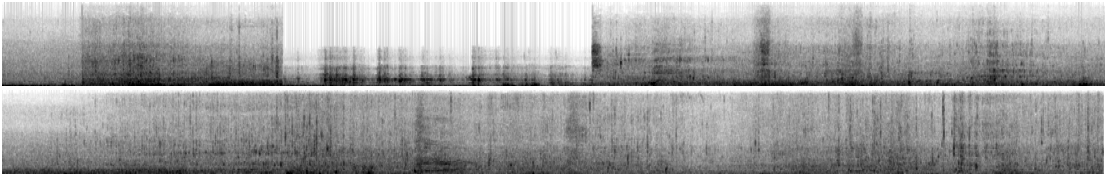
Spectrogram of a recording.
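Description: Wind buffeting the microphone over sea waves washing against a rocky shore, with scattered knocks and rustles of movement on the rocks. For a few seconds about three seconds in the sound goes muffled.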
